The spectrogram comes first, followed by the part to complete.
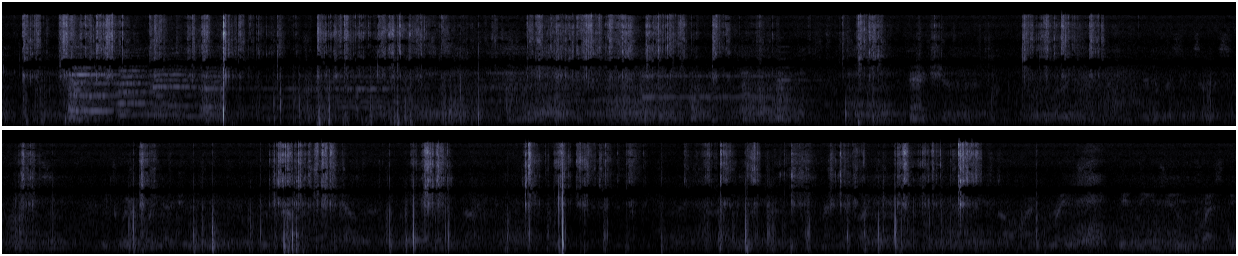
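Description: Irregular bursts of rustling and scratching on fabric during rough play with a kitten, mixed with handling noise from the swinging camera. A brief run of musical notes sounds in the first few seconds, and a single sharp click comes about two-thirds of the way through.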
